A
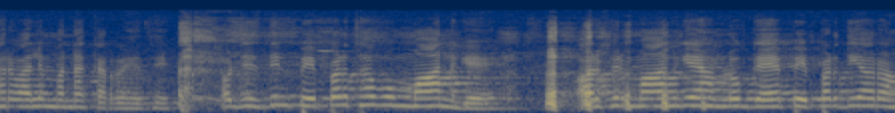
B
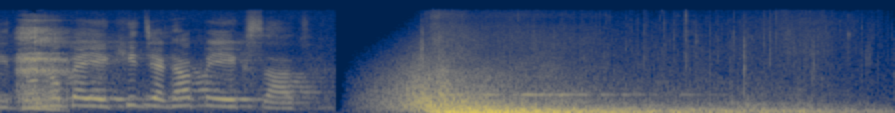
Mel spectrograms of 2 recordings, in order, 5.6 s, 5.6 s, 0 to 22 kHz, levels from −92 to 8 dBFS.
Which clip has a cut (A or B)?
B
